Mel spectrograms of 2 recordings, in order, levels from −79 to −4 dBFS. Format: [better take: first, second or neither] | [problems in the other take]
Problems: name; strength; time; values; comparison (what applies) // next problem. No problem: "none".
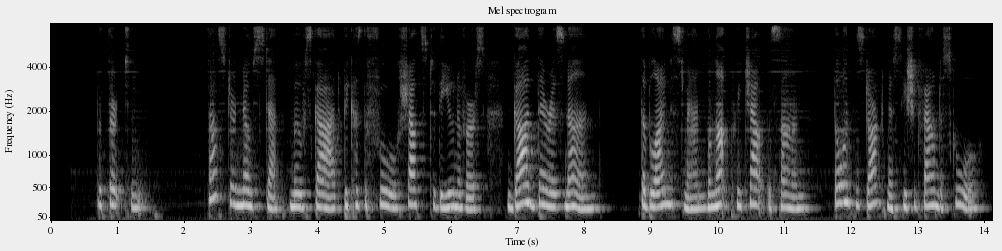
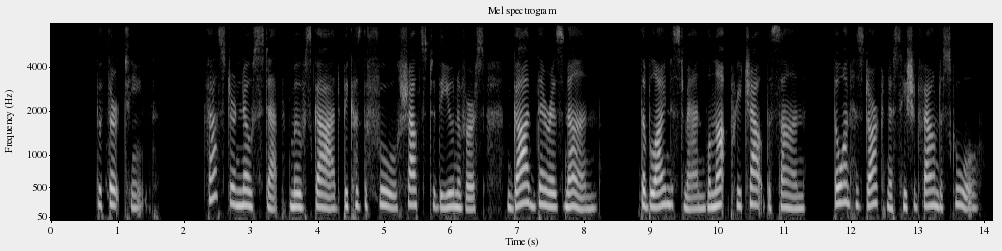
second | noise reduction (neural separator model SepFormer DNS4)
